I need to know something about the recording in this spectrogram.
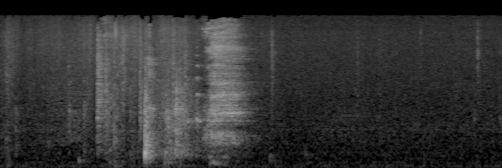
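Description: Clothing rustles close by.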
